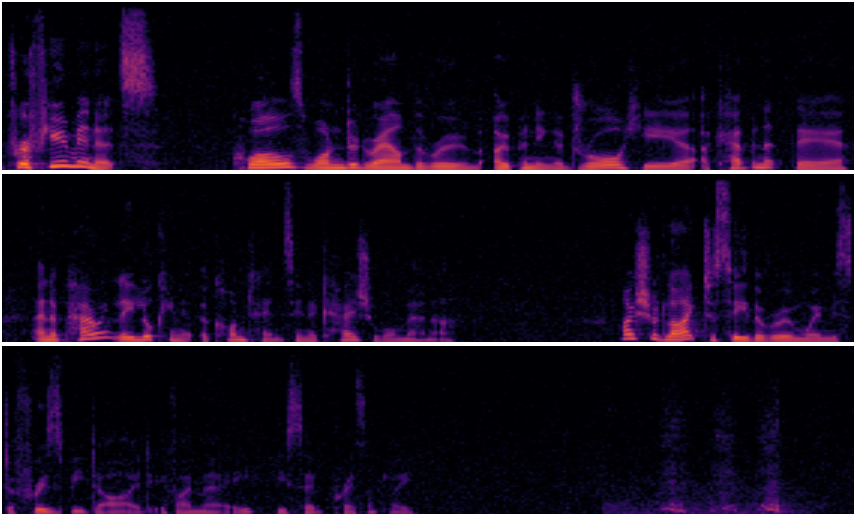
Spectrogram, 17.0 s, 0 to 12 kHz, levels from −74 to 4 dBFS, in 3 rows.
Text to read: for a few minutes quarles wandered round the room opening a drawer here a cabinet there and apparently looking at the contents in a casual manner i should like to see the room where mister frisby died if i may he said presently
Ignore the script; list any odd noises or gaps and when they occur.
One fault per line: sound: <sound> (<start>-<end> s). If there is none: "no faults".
sound: sniff (15.4-16.9 s)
